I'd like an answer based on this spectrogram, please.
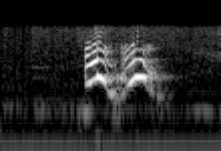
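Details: Airedale Terrier puppy, twelve weeks old and male, singing in the morning: a brief double-noted yowl, two quick rising-and-falling syllables lasting under half a second, against a quiet indoor hum.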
